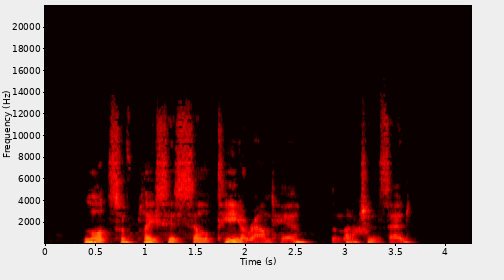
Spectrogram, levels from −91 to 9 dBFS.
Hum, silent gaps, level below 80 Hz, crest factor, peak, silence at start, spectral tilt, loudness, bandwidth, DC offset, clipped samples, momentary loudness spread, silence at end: none; none; -78 dBFS; 20 dB; -22 dBFS; 0.4 s; -5.5 dB/octave; -42 LUFS; 13.5 kHz; under 0.1%; under 0.1%; 12 LU; 0.6 s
